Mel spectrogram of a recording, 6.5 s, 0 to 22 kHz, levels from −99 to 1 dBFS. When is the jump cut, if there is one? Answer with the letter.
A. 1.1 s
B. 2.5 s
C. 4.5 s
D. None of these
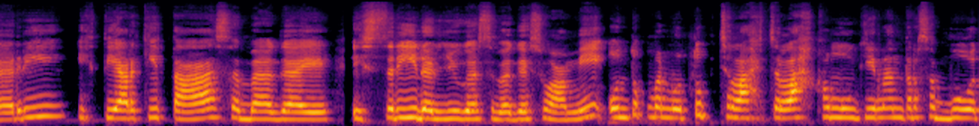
D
